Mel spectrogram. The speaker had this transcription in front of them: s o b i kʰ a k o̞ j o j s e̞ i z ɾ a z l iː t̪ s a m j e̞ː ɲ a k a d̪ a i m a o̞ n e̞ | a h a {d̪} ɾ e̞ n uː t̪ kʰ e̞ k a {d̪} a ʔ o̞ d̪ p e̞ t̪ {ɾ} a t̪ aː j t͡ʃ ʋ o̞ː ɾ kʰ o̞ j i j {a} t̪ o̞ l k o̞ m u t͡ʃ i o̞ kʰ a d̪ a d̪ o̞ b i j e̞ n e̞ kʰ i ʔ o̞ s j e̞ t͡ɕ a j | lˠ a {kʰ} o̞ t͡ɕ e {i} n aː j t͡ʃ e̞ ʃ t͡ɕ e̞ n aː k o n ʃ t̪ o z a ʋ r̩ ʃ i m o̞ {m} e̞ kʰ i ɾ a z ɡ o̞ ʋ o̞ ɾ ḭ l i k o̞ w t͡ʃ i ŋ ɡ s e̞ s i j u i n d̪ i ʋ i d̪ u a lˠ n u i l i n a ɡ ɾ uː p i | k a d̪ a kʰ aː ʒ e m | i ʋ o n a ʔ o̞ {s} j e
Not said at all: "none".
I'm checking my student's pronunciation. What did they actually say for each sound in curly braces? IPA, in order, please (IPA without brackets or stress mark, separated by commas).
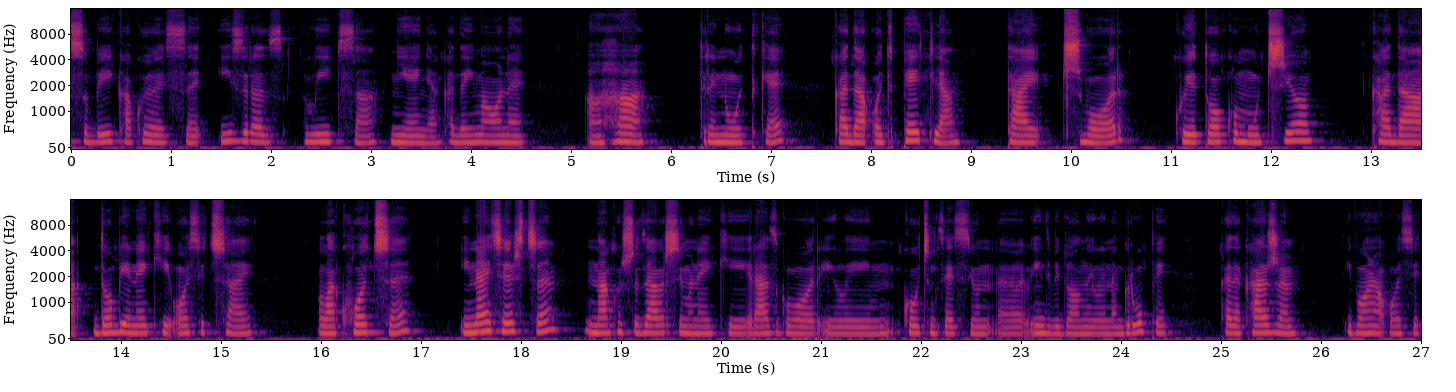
t̪, d̪, ʎ, e, kʰ, i, n, s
